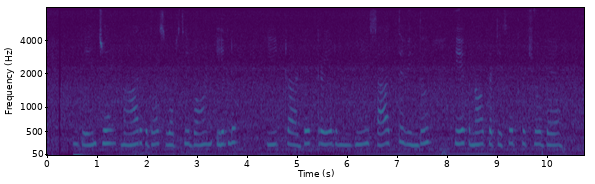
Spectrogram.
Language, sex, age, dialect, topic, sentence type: Hindi, female, 36-40, Kanauji Braj Bhasha, agriculture, statement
